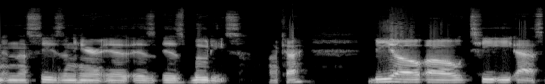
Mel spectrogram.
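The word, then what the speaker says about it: Boötes: Now, legit astronomers, professionals, mature human beings might pronounce this the proper way, which would be Botes. But folks, let's be real for a second. That's not Botes. That's Bootes, and we all know that Bootes.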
